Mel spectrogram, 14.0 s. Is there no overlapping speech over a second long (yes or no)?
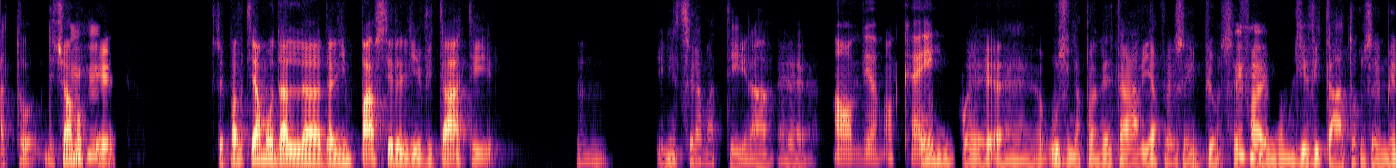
yes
